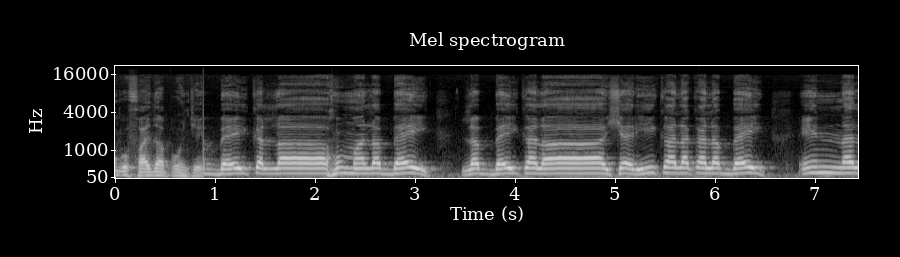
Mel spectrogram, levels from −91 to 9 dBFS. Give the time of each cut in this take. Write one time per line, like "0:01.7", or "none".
0:01.0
